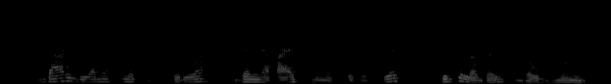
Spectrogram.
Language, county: Lithuanian, Vilnius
